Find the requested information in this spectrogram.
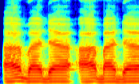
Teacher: lam yaamanya wasal tapi kita baca kita wakaf kita kita baca tukarkan baris dua kepada baris satu dibaca dengan mad Iwat dua harakat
